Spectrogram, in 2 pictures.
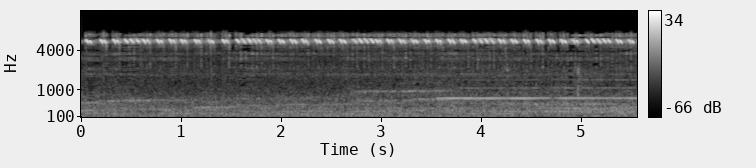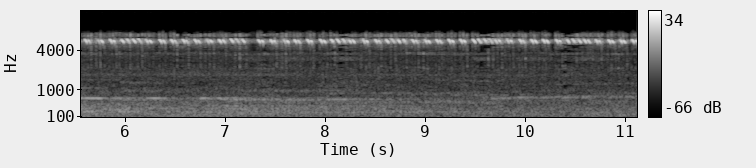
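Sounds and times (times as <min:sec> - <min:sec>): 
cricket chirping: 0:00.0 - 0:11.1
faint steady tone: 0:00.0 - 0:11.1.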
